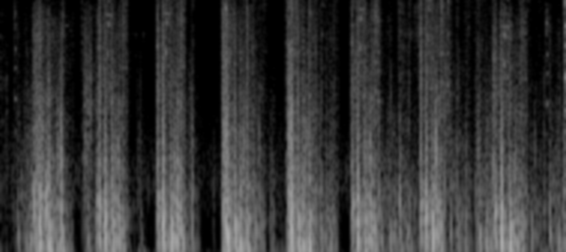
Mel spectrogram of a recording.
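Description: A horse gallops, its hooves thudding on grass.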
